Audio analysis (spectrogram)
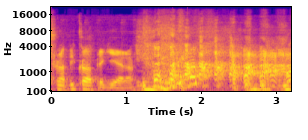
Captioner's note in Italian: Risate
